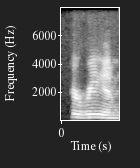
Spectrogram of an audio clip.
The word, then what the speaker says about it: Terēan: And thank Terēan. Is that how you say it? Terēan? Yep, that's it. Yep. Terēan, perfect. For sponsoring the webinar today, Spencer Fain and GeoExplore.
